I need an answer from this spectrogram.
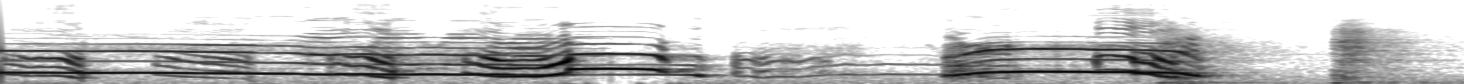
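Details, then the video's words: Border terrier singing: sustained tonal howls with strong harmonics, short repeated notes stepping in pitch, then a loud drawn-out howl rising and falling, ending with a brief softer yelp. "the border terrier sings"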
